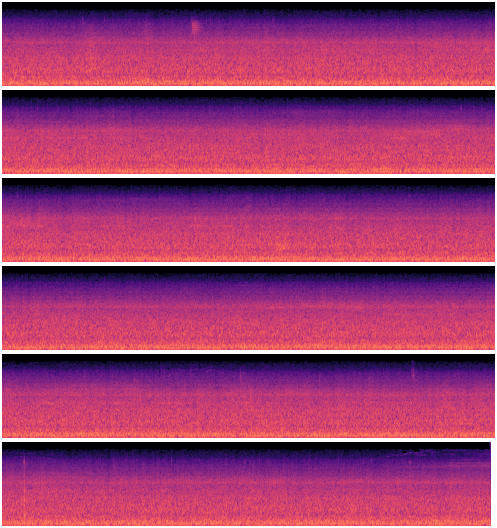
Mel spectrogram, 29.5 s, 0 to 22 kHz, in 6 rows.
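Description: Interior running noise of an E5 series Shinkansen train heard from inside the passenger car: a steady low rumble that holds at an even level throughout.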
